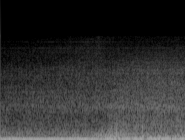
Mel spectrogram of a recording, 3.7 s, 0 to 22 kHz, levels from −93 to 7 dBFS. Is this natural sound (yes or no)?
yes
